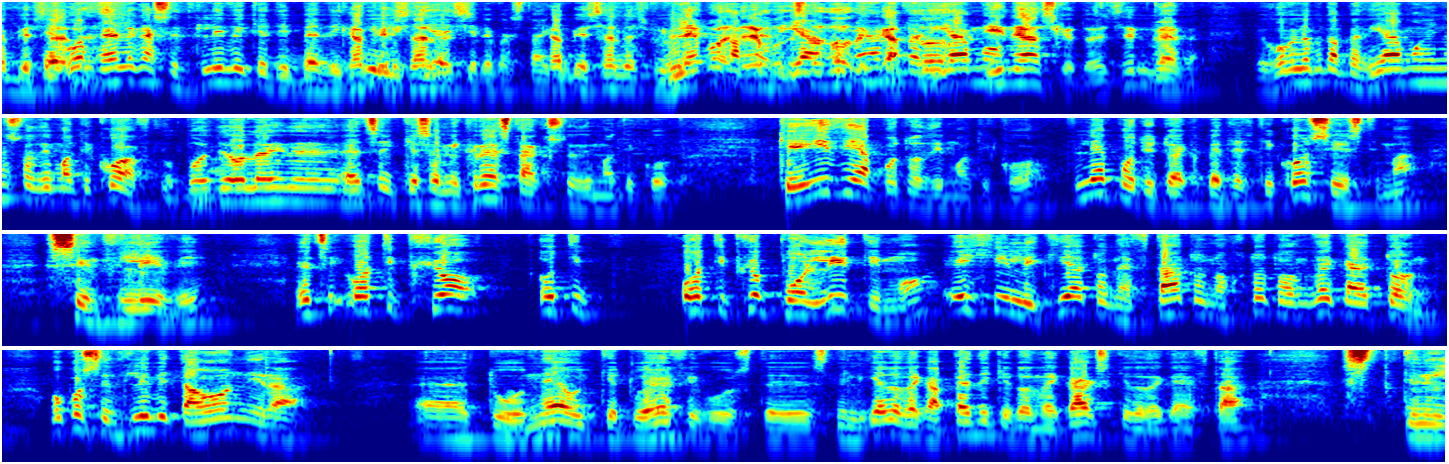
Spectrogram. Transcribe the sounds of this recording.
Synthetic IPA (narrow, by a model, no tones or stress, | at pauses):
seɣo̞θɐele̞ɣɐsinθlivice̞t̪ibe̞ðiiliiɐciɾiepest̪ɐcɐiçesɐlesvle̞pott̪ɐeðɐmmeɐpeðʝɐmuineɐscet̪oet͡sive̞veɐ | eɣo̞vle̞po̞t̪ɐpe̞ðʝɐmuine̞st̪o̞ðimo̞t̪iko̞ɐft̪iopot̪eolɐineet͡sice̞se̞mikɾe̞st̪ɐksi̥st̪uðimo̞t̪iku | ce̞iðiɐpo̞t̪o̞ðimo̞t̪iko̞vle̞poo̞t̪it̪o̞e̞k̚pe̞ðe̞ft̪iko̞sist̪imɐsinθlivi | e̞t͡siʔo̞t̪ipço̞ | ot̪i | ot̪ipço̞po̞lit̪imo̞e̞çiːliciɐt̪o̞ne̞ft̪ɐt̪o̞no̞xt̪o̞t̪o̞nðe̞kɐe̞t̪o̞no̞po̞sːinθlivit̪ɐo̞niɾɐ | t̪une̞uce̞t̪ue̞fiɣusst̪iniliciɐt̪oðe̞kɐpe̞nd̪ece̞t̪o̞nðe̞kɐksi̥ce̞t̪oðe̞kɐe̞ft̪ɐst̪in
